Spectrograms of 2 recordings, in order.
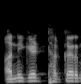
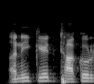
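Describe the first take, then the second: First: "ठक्कर" said as Thakkar with a short a and a doubled hard k; corrected "ठक्कर" with a crisp kk; corrected surname. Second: First try "ठाकुर" before the correction; misread surname. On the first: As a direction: fix it to "ठक्कर", snap the double k. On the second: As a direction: stumble into "ठाकुर", long first vowel. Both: Shown as a demonstration. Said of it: "Aniket ठक्कर ने ये कहा है".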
